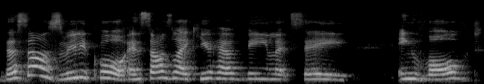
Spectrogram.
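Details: Adult speaker; typical speech.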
